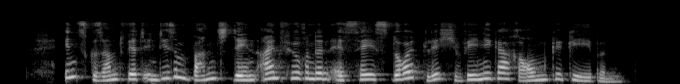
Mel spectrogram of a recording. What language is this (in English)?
German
